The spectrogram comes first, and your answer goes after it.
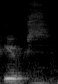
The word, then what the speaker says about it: Fuchs: we tell him that it's most likely pronounced fuchs i'm assuming it's f-u-c-h-s yes yeah that's typically pronounced fuchs well if it was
